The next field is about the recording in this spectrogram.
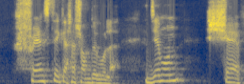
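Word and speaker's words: chef: সাধারণত এটা হচ্ছে ফ্রেঞ্চ থেকে আসা শব্দগুলা যেমন শেফ সি এইচইশফ মে সিন না মেশিন উচ্চারণ হয়েছে স তাহলে এগুলো হচ্ছে গ্রিক থেকে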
